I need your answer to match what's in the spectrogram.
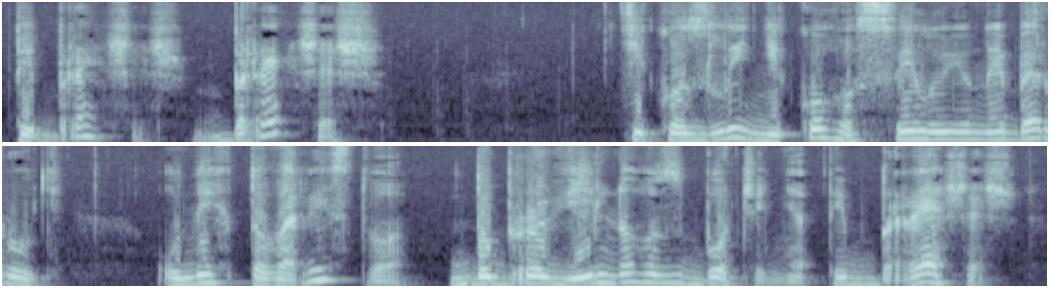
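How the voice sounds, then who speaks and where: A raging jealous husband in an audiobook, yelling coarse accusations, as a male narrator puts him on. The voice is gravelly and a little husky, and the words come out slow and heavy. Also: on the high side, exaggerated voice. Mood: mocking, accusing. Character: furious jealous husband, young adult man.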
